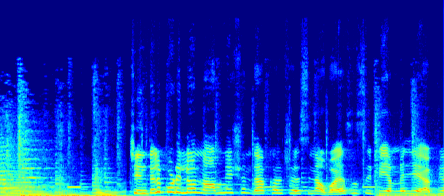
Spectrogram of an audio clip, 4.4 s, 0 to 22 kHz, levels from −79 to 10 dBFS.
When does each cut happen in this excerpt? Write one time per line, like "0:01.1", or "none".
none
